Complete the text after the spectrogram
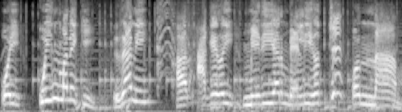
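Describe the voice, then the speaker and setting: A woman's voice: on the high side, lively intonation, unhurried, a bit bright, faint music behind. A woman voicing a mischievous, greedy, dim-witted little boy in a cartoon, with exclamatory, dramatic delivery. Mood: indignant. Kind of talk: cartoon dubbing in Bengali.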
